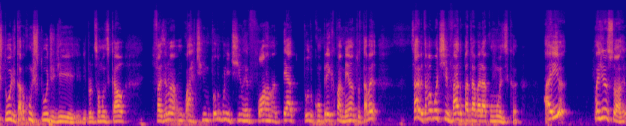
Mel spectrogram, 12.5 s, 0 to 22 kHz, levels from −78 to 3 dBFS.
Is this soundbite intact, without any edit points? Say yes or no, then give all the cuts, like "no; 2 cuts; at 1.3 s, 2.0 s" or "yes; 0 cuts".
yes; 0 cuts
